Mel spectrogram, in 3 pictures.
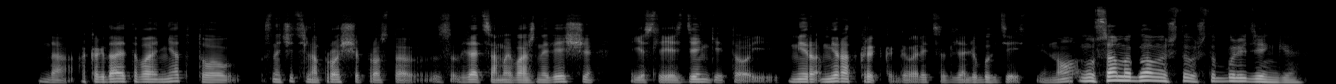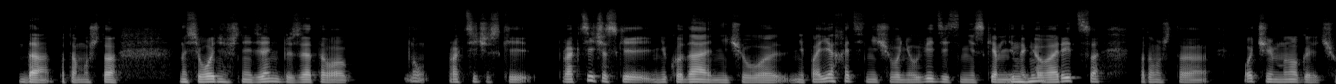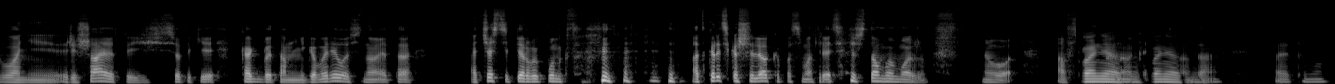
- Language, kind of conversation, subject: Russian, podcast, О каком дне из своей жизни ты никогда не забудешь?
- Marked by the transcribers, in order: other background noise; laugh; chuckle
